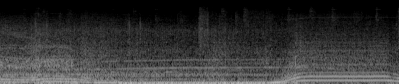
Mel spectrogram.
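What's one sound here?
A car crashes through bushes and snapping branches.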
